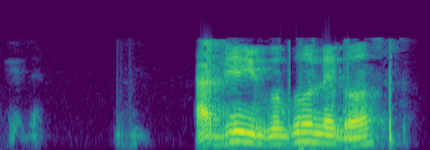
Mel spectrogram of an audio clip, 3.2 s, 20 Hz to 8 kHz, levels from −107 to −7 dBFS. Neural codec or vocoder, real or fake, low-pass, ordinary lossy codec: vocoder, 22.05 kHz, 80 mel bands, Vocos; fake; 7.2 kHz; AAC, 16 kbps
